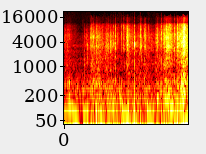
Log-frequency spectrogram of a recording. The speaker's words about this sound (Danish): Jeg tror, jeg skruer lidt ned på din mikrofon, så der ikke er så meget knitren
